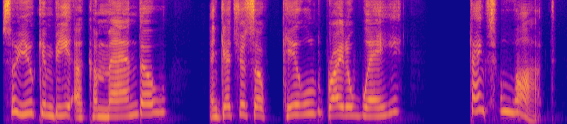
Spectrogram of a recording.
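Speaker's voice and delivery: very high, sarcastic furious outburst; fury peaking into bitter sarcasm. Acted. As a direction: hurl the sarcasm at him. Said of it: "suddenly furious".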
